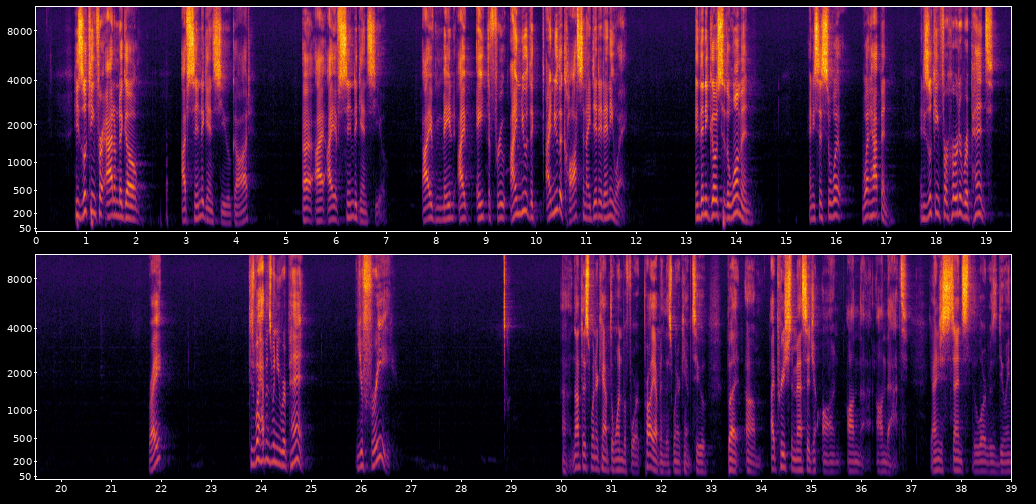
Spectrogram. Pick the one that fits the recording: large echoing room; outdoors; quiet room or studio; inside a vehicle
large echoing room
